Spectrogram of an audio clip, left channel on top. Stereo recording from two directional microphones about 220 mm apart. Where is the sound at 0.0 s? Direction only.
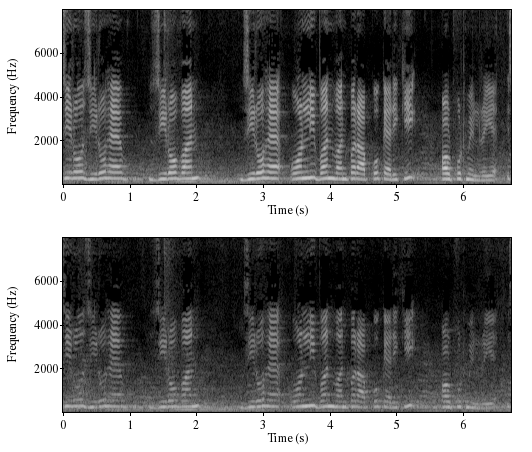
55° left (ahead or behind).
